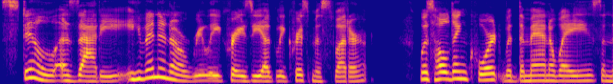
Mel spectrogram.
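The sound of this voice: An unforced reading voice with ordinary pitch variation, set against a quiet background.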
